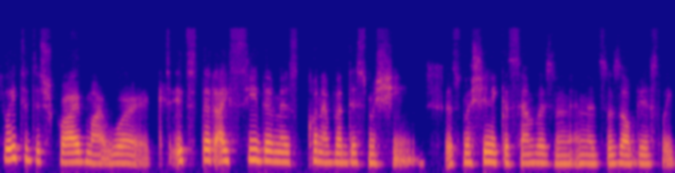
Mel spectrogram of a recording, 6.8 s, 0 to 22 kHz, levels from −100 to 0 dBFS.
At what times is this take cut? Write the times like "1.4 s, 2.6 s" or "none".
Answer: 1.7 s, 4.3 s

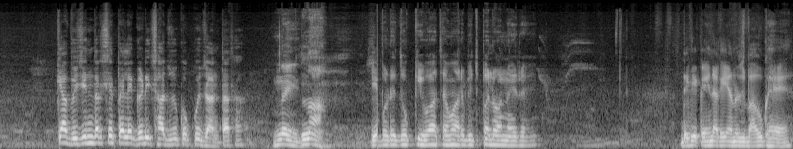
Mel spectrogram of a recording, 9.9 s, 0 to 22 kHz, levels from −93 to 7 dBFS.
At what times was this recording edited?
4.7 s

